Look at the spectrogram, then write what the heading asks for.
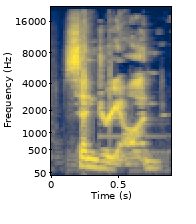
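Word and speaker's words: Cendrillon: or sumir with H cendron or cendron is how you say that the ash princess that's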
